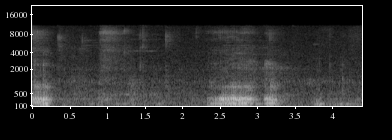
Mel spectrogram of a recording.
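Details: Two French Bulldogs fast asleep indoors, snoring: short rough rattling breaths, one longer snore then two quick ones, separated by quiet breathing in a small room.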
